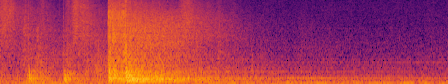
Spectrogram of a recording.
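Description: A person thrown with a kotegaeshi wrist throw lands on the tatami mat with a heavy thud about a second in, after two quicker footfalls.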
